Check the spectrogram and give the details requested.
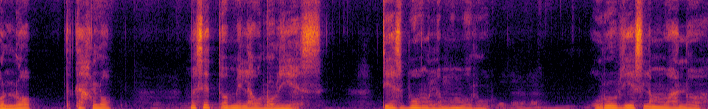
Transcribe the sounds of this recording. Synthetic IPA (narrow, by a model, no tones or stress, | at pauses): olo̞p̚ | tḁtaklo̞p̚ | masetomelauɾoɾies | diesboŋlamumuɾu | uɾoɾieslamuano̞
